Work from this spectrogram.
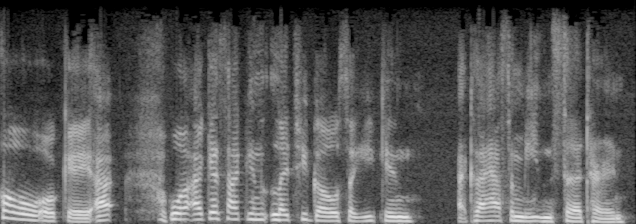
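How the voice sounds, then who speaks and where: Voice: mid-range voice, normal speed, no room sound. A caller playing a rich investor in improvised comedy, speaking in a posh, genteel way. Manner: posh, genteel, repeats "my dear". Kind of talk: improvised comedy role-play. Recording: dull, dry call audio.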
